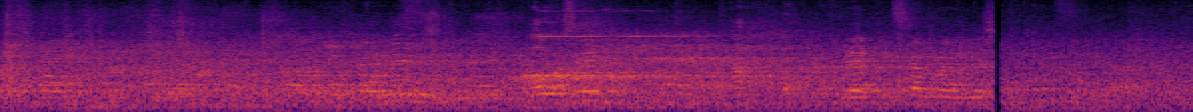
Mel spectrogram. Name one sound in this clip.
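Men and women talk quietly at a distance in a large echoing hall.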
